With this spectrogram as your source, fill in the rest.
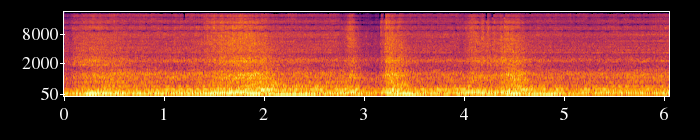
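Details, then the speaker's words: Fuel-injected big-block 1970 Nova, first start after conversion: an uneven V8 rumble that sags twice and hesitates on throttle before picking up. It has a lean spot. "all right so we got it fired up it fired right up it didn't give us too much trouble uh so that's a good sign but it's struggling a little bit to take throttle uh it's got a little lean spot in it so we're going to work on that for a minute"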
